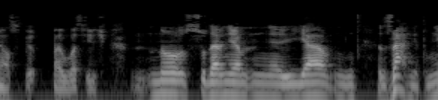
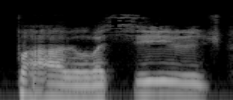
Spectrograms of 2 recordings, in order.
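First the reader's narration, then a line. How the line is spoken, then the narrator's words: Tearful moan. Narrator (Russian): простонал барыня, и глаза ее наполнились слезами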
